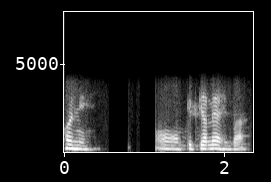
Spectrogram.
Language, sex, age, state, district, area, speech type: Assamese, female, 45-60, Assam, Dibrugarh, urban, conversation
